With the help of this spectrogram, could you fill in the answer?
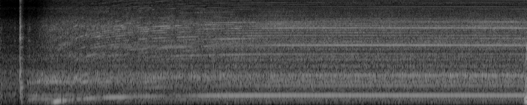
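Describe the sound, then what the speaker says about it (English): A power tool spins up and grinds steadily, cutting sand off the corners of an opal stone, a sustained whining drone that rises quickly and holds loud and even. "I can try cutting the sand off the corners"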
